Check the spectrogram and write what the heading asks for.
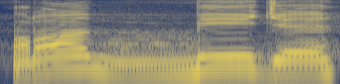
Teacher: Kemudian huruf B langsung sambung masuk ke huruf ja yang berharokat sukun, kita pantulkan atau kita qalqalahkan. Alifnya tidak dibaca atau tidak dianggap karena ini hamzah wasol, hamzah penyambung antara kata sebelumnya dan kata setelahnya ya.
